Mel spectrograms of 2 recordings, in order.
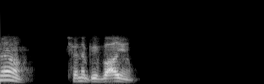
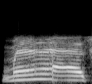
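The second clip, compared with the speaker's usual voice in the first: high, loud mock child's wail; imitated tantrum scream; 9 semitones higher, 6 dB louder than usual. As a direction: mimic a screaming little girl. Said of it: "screaming, screaming".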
